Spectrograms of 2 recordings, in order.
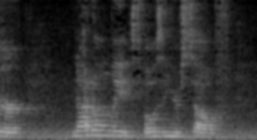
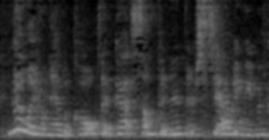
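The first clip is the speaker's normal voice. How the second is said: higher, fast mock kid protest; insistent little boy; 7 semitones higher, faster than usual. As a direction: play the six-year-old who won't be argued with. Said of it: "And he was like".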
